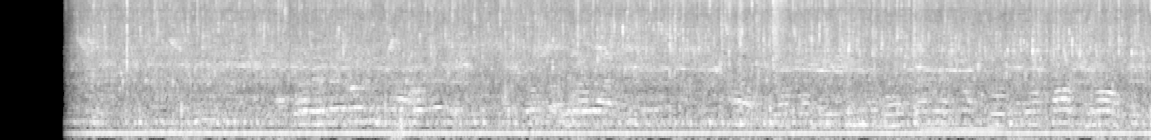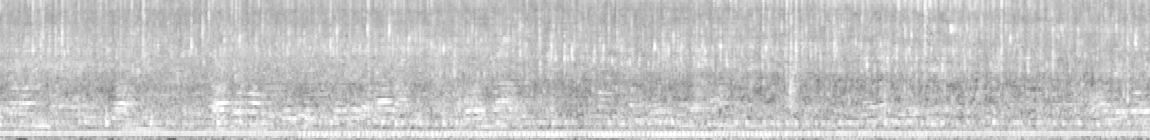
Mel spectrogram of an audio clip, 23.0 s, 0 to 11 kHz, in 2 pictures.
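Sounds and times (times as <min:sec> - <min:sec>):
water splashing into fish tank: 0:00.7 - 0:23.0.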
